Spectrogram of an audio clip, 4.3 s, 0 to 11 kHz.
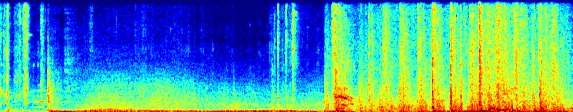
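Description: Gunfire from an AK-47 in an Uncharted 4 multiplayer gun battle: rapid bursts of shots crackle over busy game ambience, growing denser and louder in the second half.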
